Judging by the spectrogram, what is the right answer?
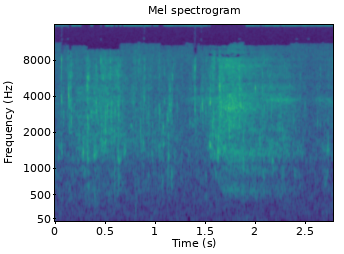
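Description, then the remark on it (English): Gentle waves lap and slosh against a small boat, a steady watery splashing that swells briefly louder midway before settling back, fairly quiet, with no voices. “It's just all this going up and down on the waves, I think.”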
